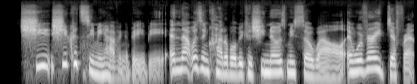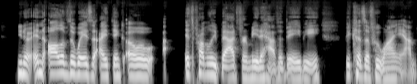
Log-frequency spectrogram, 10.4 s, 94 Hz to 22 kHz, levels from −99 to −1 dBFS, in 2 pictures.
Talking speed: 270 wpm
